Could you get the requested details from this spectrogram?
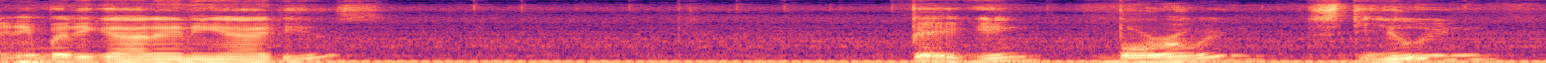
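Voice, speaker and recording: With audible room echo, a man speaks at a medium pitch and a fairly slow pace, his intonation fairly even, his voice showing vocal fry, and his speech broken by long, frequent pauses. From Saskatchewan, Canada. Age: 50s. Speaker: vlogger. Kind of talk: casual personal vlog. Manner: unrehearsed, hesitant with many fillers.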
